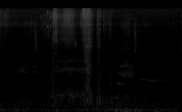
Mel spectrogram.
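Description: A hand brushes softly over cloth.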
